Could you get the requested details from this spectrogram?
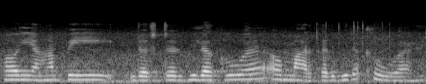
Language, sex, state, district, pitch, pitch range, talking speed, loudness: Hindi, female, Chhattisgarh, Raipur, 205 Hz, 190-215 Hz, 195 wpm, -16 LUFS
